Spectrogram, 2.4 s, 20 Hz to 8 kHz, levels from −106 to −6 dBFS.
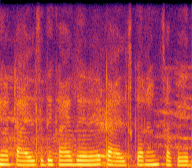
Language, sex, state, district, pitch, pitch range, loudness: Hindi, female, Chhattisgarh, Sukma, 200 Hz, 190-205 Hz, -16 LUFS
